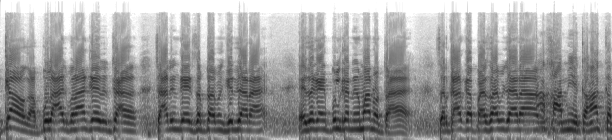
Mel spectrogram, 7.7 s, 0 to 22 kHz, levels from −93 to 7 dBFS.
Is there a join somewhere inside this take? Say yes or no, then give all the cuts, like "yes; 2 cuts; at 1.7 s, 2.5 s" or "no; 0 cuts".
no; 0 cuts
